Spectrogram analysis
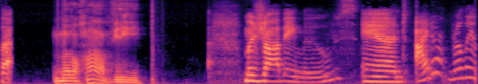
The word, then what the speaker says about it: Mojave: I'm gonna put an editing me of how you actually pronounce that. Mojave Moves, and I don't really love the Jelly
